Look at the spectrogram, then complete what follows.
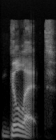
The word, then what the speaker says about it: Gillett: Gillette. It's a hard G.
